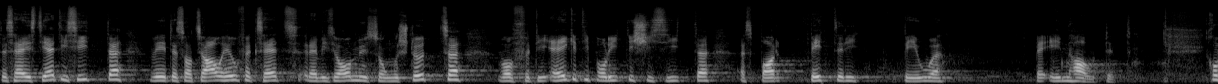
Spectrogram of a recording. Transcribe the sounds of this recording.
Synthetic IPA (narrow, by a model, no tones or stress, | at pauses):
d̥ɑshɛɪstjɛdisitːə | ʋɪːdəsɔt͡sjɑːlhɪlfəksɛt͡sɾɛvisjoːnmyəsːəʊŋəɾʃtɵt͡səʋofʏɾd̥iʔɛɪɡətipɔlit̪iʃisitəəspɑːɾb̥ɪtəɾib̥ɪwə | b̥ɛʔɪnɦɑltət | χo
